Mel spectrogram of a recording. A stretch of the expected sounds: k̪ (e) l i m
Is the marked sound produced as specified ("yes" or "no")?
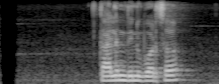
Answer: no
